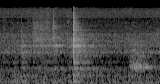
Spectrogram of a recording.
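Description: A faint single sharp click about a second in, from a radiator bleed valve being turned by hand. No hiss of escaping air: the radiator holds only water.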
